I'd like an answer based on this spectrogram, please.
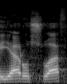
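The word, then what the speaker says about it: Jarosław: polonês eu vou falar como é que pronuncia meu nome é iaro suaf mas todos me conhecem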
